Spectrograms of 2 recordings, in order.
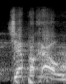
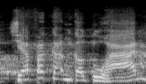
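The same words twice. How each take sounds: First: Higher, blunt demand; a mock shout of who are you; shouted rough version. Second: Slow, formal reverent question; mild mock reverent question; polite reverent version. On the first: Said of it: "Seharusnya gitu". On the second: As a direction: ask it slowly and reverently. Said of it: "Ini kok kau tahu".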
